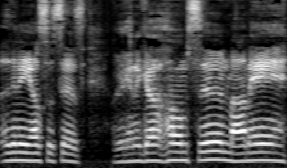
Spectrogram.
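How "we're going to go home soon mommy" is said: total creeper, creepy-sounding voice. Describing a movie scene, quoting Eddie's line to Diane in a creepy Eddie voice. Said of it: "it may sound like I'm just doing like a total creeper voice".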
